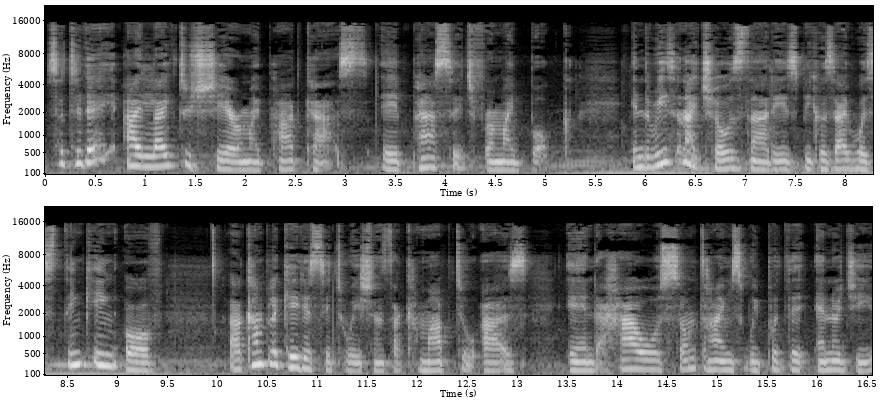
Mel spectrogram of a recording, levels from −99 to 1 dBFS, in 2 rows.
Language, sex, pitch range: English, female, 155-195 Hz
